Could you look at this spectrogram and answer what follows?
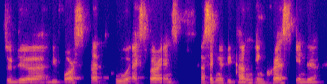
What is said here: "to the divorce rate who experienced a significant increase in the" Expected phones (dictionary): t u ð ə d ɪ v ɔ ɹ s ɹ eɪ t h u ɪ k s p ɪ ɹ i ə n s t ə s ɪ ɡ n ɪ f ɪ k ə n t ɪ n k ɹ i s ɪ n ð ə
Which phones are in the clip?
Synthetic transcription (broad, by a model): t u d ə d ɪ f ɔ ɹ s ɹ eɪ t h u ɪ k s p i ɹ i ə n s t ə s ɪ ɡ n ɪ f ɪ k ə n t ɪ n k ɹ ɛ s ɪ n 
